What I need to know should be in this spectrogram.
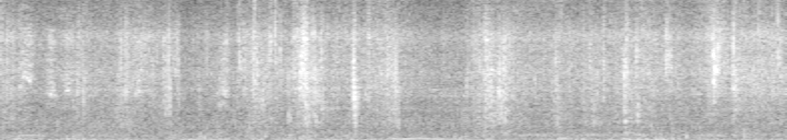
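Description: Footsteps shuffle on pavement as several men walk.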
